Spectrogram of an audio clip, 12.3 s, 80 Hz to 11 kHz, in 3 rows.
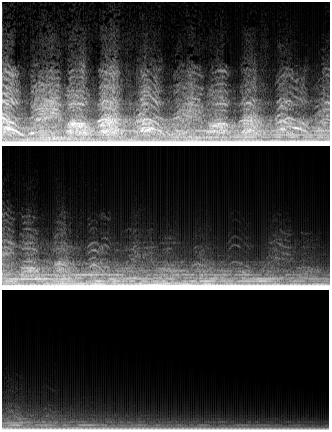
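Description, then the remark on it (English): A large crowd protesting school busing in Detroit shouts in loud, rhythmic bursts that gradually thin out and fade over the last few seconds, with a steady low hum running underneath. “Despite the outcry, back in Detroit, the school board passed the April 7th plan.”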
